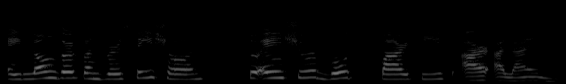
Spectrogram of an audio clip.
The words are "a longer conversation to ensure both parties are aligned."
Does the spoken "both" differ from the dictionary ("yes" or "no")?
yes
